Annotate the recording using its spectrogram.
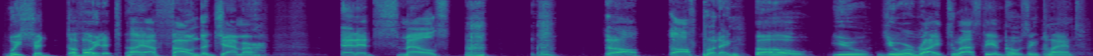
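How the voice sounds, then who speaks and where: An actor playing a huge, eloquent humanoid shark warrior in a video game, earnest and fierce, with a gravelly voice and stilted, formal diction. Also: male voice, lowish voice, big pitch swings, takes it slowly, bright, forceful tone, dry recording, studio quality, heavily acted. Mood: calm, considered. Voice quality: gravelly, rough. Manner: formal, stilted, precise diction with big words. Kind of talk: game combat barks and dialogue.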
